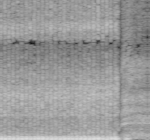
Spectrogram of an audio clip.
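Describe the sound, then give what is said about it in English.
A rapid, steady drum roll of fast, evenly repeated hits holds at a loud, constant level for just over a second, then cuts off abruptly, leaving a faint low hum. “Drum roll, please.”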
